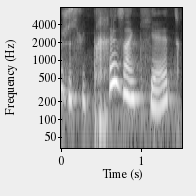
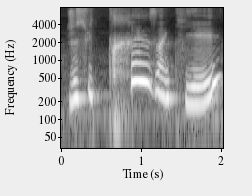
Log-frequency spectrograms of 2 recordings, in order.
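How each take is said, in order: First: Inquiète said with an open è and a clear final t; the feminine form inquiète, final t sounded. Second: Inquiet said with no final t, ending on an open e; the masculine form inquiet, final t silent. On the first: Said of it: "quand c'est une femme". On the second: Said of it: "quand c'est un homme". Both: Shown as a demonstration.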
